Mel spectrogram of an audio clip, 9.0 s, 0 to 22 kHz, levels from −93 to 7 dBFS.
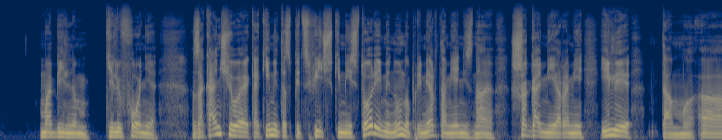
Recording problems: abrupt cut into speech; at the end

